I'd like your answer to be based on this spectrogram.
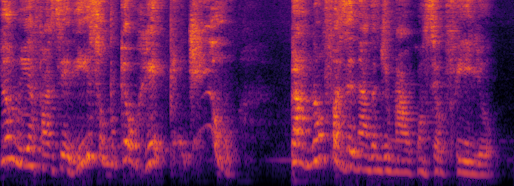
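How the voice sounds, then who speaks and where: A woman's voice: mid-range voice, huge pitch swings, moderate pace, darkish tone. A woman voicing a loyal, honest young male soldier in a children's Bible story, speaking earnestly and firmly. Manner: earnest, firm refusal. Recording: echoey room, mic far off.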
